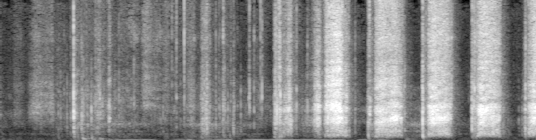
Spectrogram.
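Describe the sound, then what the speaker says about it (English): A handheld power sander with worn sandpaper rubbing down a surface, heard as a low motor hum followed by a series of loud, rhythmic broadband rasping strokes, close and with no talk. "I think my sander needs new sandpaper"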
